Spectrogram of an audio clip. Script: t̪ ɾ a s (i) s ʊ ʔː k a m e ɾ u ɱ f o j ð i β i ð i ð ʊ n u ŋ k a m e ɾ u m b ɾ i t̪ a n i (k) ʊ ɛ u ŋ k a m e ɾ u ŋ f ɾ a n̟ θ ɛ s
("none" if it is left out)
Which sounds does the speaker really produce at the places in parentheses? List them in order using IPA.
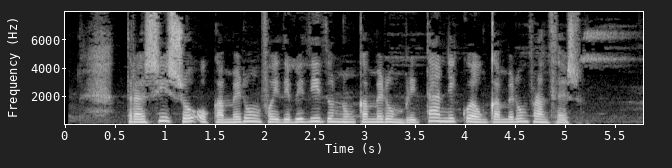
i, k

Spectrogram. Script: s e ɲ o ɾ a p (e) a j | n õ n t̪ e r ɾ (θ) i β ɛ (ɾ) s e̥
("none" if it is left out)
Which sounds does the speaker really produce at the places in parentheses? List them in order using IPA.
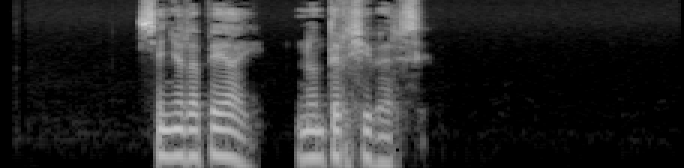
e, ʃ, ɾ

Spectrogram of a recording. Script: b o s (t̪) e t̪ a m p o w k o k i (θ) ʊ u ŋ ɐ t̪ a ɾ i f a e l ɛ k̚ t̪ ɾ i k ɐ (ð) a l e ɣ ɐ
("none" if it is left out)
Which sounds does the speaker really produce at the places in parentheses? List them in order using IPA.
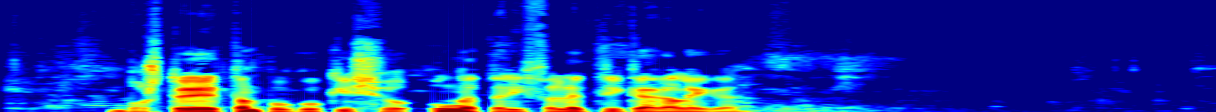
t̪, ʃ, ɣ

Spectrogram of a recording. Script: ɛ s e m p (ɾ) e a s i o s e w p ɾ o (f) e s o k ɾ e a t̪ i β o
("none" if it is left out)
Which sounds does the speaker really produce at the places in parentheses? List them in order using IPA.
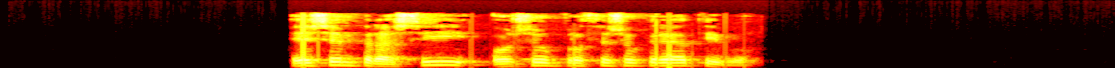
ɾ, θ

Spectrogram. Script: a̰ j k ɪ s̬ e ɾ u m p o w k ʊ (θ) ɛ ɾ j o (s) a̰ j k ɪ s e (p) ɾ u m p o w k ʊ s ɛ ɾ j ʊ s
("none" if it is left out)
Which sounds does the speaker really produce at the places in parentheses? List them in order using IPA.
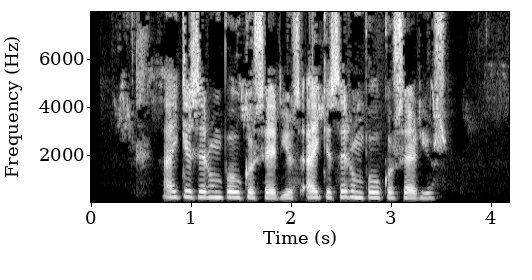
s, s, none

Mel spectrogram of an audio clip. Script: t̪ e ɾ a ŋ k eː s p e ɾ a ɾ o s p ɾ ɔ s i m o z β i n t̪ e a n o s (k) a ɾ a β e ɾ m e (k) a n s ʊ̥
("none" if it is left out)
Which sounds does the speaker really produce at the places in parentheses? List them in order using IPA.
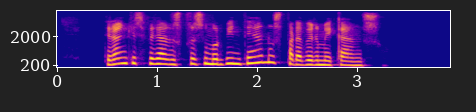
p, k

